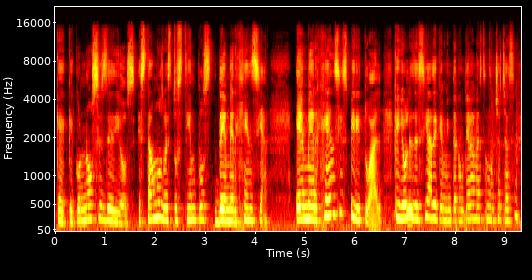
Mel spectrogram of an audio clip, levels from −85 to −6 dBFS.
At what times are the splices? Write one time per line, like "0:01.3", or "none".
0:02.2
0:06.8
0:07.5

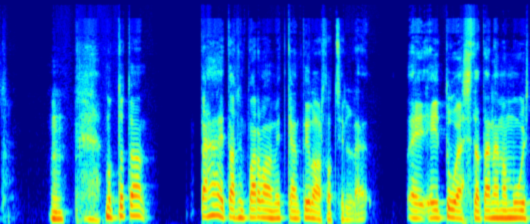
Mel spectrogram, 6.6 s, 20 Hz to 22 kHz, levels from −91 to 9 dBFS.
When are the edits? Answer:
none

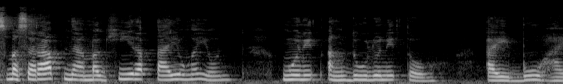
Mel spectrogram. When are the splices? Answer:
none

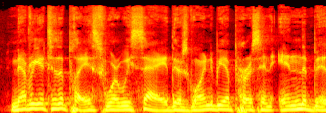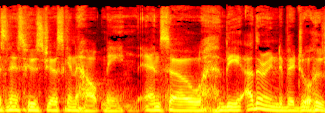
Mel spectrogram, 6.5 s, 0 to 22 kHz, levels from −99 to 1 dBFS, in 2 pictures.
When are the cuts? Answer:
none

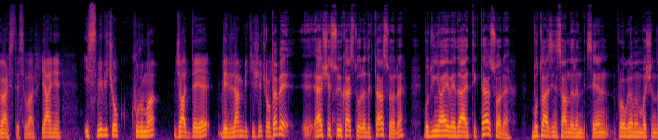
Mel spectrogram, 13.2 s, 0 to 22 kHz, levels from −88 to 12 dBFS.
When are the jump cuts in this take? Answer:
0:11.7

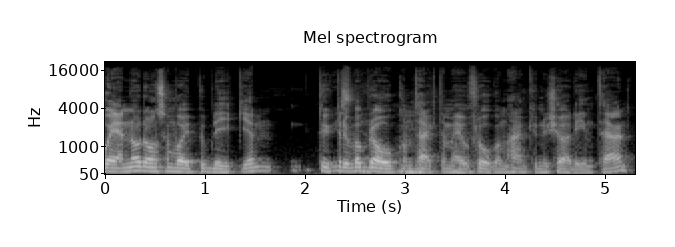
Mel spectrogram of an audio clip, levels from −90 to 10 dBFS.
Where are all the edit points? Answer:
none

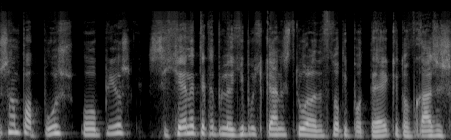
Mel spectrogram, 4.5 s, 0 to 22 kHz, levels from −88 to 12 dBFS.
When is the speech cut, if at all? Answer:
0:02.1
0:02.9
0:03.4

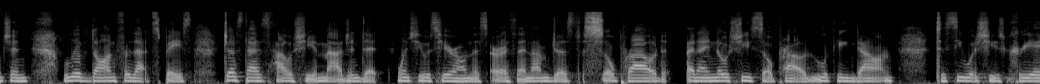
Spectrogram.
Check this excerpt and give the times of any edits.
0:03.9
0:06.8

